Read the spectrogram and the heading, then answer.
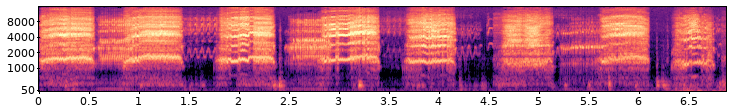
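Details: Wild barn owls at a nest, with a male delivering a swallow as prey to the nestlings. Loud, harsh, breathy hissing screeches come in long bursts of about half a second to a second, repeated in quick succession with short gaps.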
